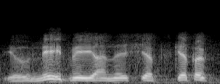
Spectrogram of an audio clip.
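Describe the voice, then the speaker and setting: A man's voice: low voice, normal speed, lightly acted. An actor, a man, playing a cool, needling sailor after a berth, slangy and unruffled in an old radio drama. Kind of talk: 1940s-50s American radio acting. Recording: muffled, noisy old radio recording.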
